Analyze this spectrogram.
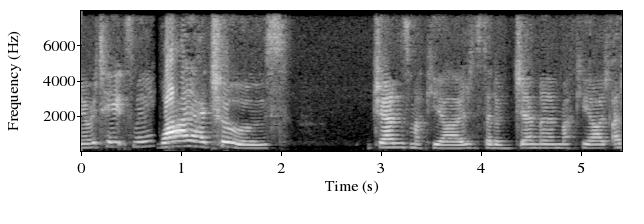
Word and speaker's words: Maquillage: My YouTube username is pronounced Gem's Maquillage. People always like pronounce it in different ways and stuff. Maquillage is basically the French word for makeup, so that is why I chose that.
